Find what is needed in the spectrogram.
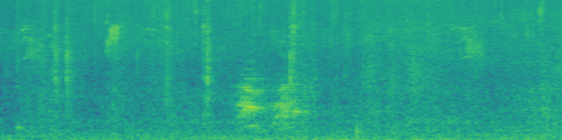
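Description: Handfuls of green berceo grass stems rustling and crackling faintly as they are plaited by hand, over a low steady hum, with a short pitched call about two seconds in.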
